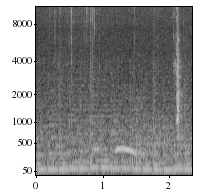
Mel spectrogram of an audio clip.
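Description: Background music with a steady bass line, with faint pattering as fizzy liquid is poured out of a small plastic toy chest onto a plastic tray.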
